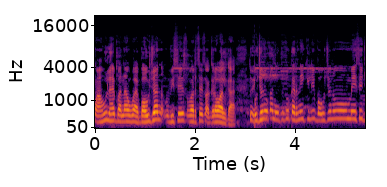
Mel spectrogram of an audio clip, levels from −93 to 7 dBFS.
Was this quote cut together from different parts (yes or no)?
yes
